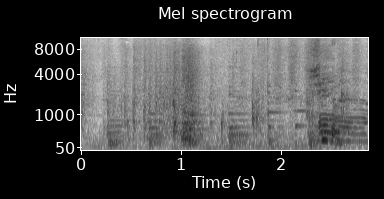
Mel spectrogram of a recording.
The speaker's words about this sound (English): Going to get you a chair that's not moving and talking. This is what we do, y'all. Sit tight. Okay. She rearranging furniture. Y'all hear that?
